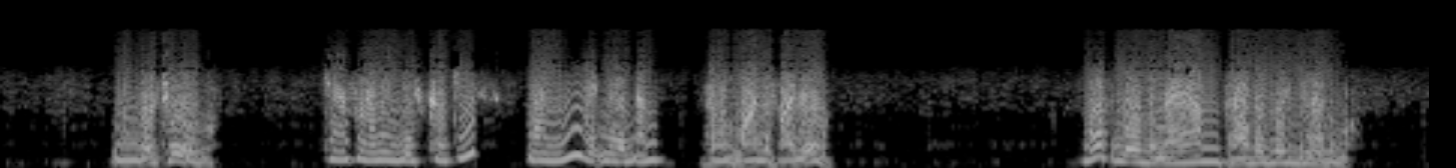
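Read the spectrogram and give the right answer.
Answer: Have some cookies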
